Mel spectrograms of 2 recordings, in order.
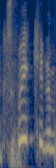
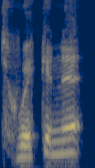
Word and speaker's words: Twickenham: Twickenham was pretty impressive. How do you say it? Twicken it? Twickenham. Twickenham. Okay.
